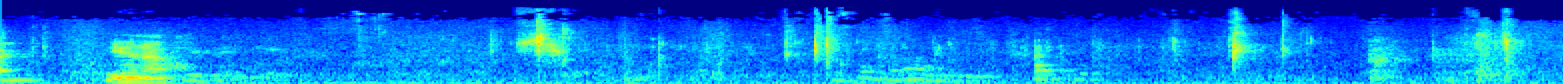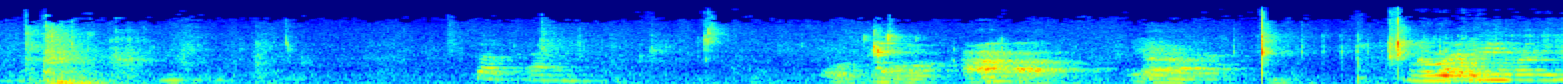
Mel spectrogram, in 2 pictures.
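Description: Crab shells crack and snap as they are broken apart.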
